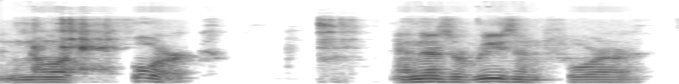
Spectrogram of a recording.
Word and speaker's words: Norfolk: called or spelled like north folk folk like folk people norfolk but everybody pronounces it north fork and there's a reason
